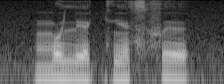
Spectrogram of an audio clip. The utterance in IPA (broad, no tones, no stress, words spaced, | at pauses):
mʊlʲa kʲɛ̃sfɪ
